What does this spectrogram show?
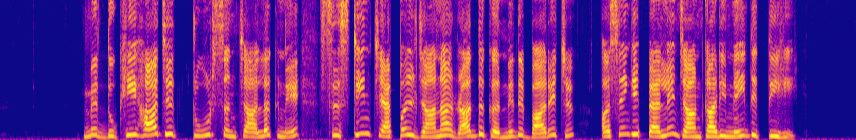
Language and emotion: Dogri, angry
